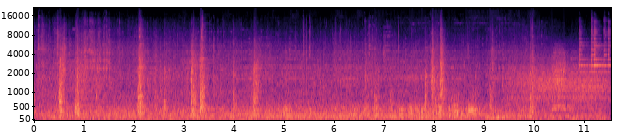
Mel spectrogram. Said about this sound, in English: The train crosses Main Street on the west side of Owosso.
